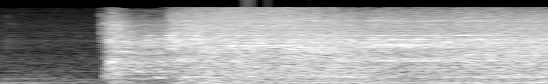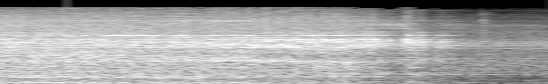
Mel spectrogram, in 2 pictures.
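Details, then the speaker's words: Supercharged Corvette first start-up after build: cranks, catches, roars at fast high idle about four seconds, then sags and dies; won't hold idle. "Houston we have a problem that didn't go off very good at this point I'm thinking n it's an easy fix"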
